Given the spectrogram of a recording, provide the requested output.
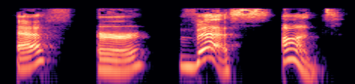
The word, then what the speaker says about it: effervescent: f RV e s c e n t pronounced F VES a it is an adjective defined as sparkling Lively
